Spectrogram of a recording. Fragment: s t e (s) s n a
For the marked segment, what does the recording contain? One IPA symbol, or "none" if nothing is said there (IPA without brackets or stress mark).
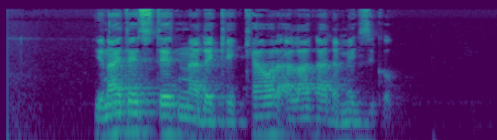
t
